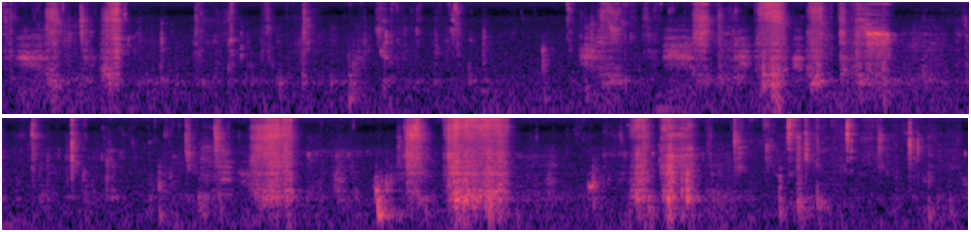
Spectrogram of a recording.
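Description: Close-miked eating sounds: wet chewing, lip smacks and mouth clicks on a bite of braised meat, with a cluster of louder wet bursts about two-thirds of the way through.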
